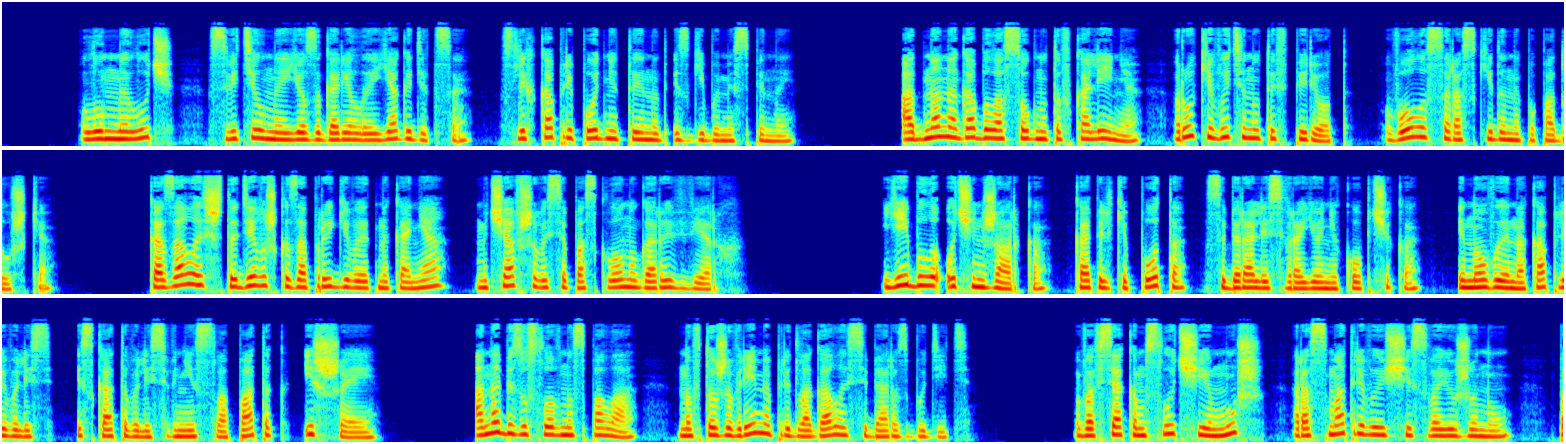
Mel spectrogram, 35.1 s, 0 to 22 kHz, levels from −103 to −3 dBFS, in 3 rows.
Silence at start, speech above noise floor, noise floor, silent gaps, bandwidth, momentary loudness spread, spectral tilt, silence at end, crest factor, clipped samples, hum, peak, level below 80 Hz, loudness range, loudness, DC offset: 0.6 s; over 72 dB; under -90 dBFS; 6.21-6.52 s, 12.39-12.69 s, 17.54-18.09 s, 26.52-26.83 s, 30.95-31.25 s; 11 kHz; 11 LU; -7 dB/octave; 0.4 s; 16 dB; under 0.1%; none; -4 dBFS; -52 dBFS; 3 LU; -20 LUFS; under 0.1%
